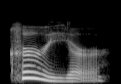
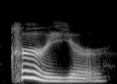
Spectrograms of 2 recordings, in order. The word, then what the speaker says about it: courier: short I gym nine Courier I know it looks like oh you like it should be Co or something but I don't know why it's Cur Courier excuse me Courier and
